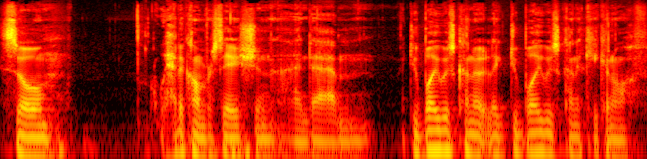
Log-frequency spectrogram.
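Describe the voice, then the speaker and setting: A man speaks with an Irish accent at a very deep, low pitch. His delivery is fairly quick, monotone and flat. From Ireland. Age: 30s. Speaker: online fitness coach, former banker. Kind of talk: casual interview chat.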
